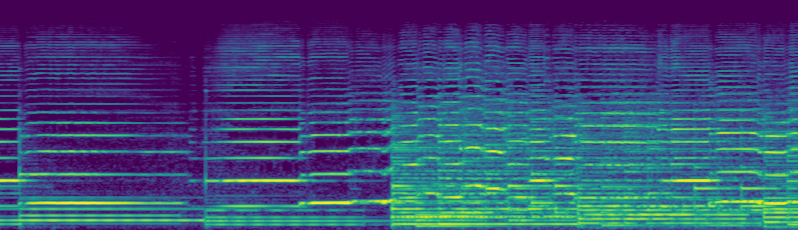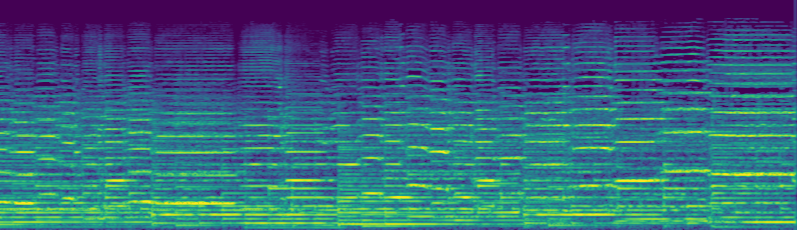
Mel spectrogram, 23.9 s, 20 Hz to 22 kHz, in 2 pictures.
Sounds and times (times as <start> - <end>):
Musical instrument: 0.0 - 23.9.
